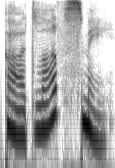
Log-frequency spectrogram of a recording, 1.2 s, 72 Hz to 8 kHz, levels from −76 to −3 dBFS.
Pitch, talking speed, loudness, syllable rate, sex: 215 Hz, 155 wpm, -17 LUFS, 3.8 syllables/s, female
